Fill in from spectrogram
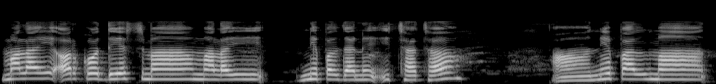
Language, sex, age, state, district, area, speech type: Nepali, female, 45-60, West Bengal, Darjeeling, rural, spontaneous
